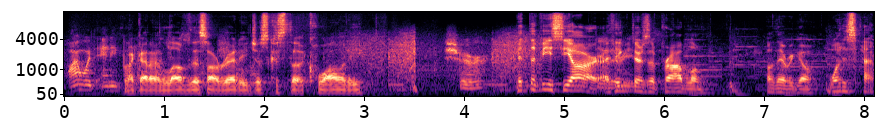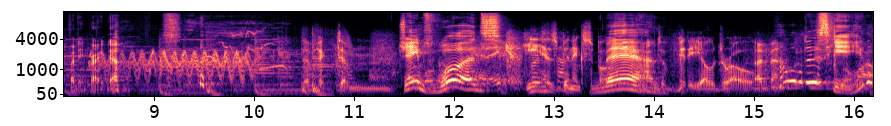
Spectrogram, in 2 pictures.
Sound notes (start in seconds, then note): 9.1 laughs; 12.7 voice-over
